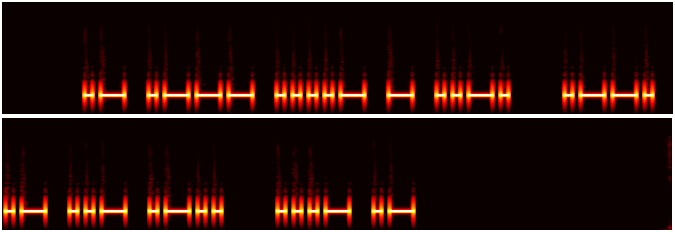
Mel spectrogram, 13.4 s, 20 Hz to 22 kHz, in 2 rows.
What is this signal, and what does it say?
Morse code, heard as a keyed tone, about 15 wpm, 700 Hz. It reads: AJ4TF PAUL VA
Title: K1USN SST QSO Practice - 15wpm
